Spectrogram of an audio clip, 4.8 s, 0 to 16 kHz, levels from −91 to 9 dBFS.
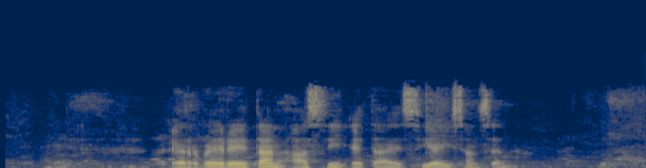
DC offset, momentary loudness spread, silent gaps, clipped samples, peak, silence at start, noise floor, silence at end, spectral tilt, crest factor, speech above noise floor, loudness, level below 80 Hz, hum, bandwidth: under 0.1%; 24 LU; none; under 0.1%; -4 dBFS; 0.35 s; -56 dBFS; 0 s; -4.5 dB/octave; 24 dB; 32 dB; -25 LUFS; -52 dBFS; none; 8.4 kHz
